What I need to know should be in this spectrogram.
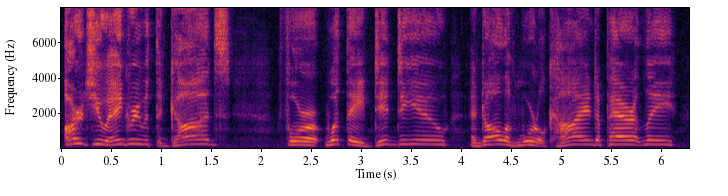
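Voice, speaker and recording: A man's voice: very high voice, normal speed. A man voicing an earnest young woman, a caring but forthright witch in a video game, speaking emphatically. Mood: indignant. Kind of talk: video game character acting.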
